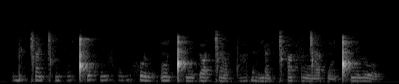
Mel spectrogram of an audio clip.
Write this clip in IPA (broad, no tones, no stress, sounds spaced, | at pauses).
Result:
d ə ǀ ã ǀʰ i f o̤ ǃʰ ʏ χʷ i̤ f o̤ ɡ χʷ i l o̤ ʔ õ ǃʰ ĩ e̯ ɗ ɒ ǀ ə̃ l ə̤ tˤ o̤ ɗ a̤ j ã ǀʰ ə̃ sˤ ʏ ŋ͡ǀ a f õ ǃʰ ĩ e̯ l o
